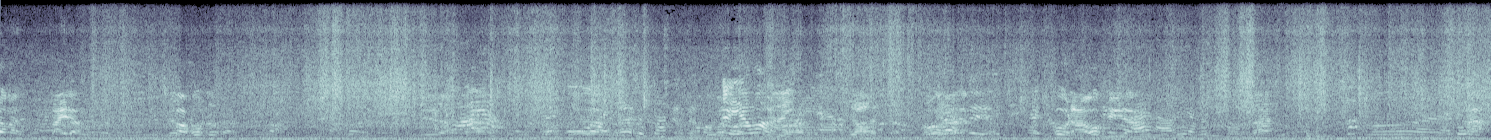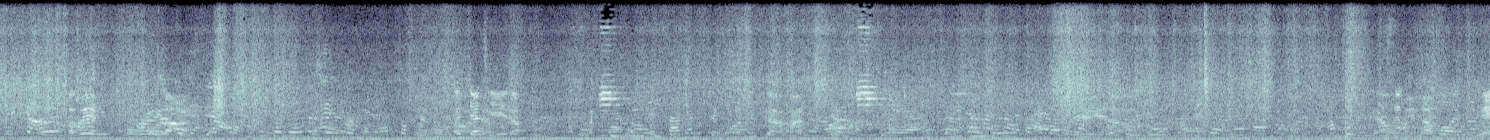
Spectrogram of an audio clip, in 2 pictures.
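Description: A busy crowd chatters loudly all around, outdoors.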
